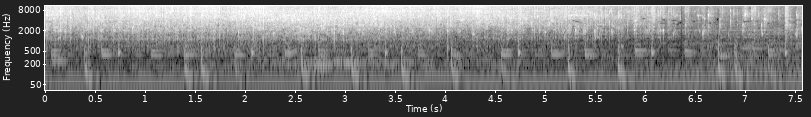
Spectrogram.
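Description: A second batch of chicken pieces frying in hot oil gives a steady, loud sizzle, dotted with regular popping crackles throughout and no voices.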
